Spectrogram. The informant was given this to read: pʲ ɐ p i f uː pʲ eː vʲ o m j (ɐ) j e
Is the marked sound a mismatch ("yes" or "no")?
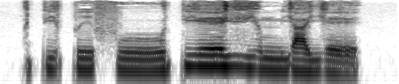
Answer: yes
